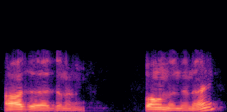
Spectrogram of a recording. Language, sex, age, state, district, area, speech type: Nepali, male, 18-30, West Bengal, Darjeeling, rural, conversation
